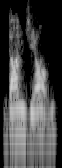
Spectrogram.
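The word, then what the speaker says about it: 단전: In Korean, it's pronounced donjeon.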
